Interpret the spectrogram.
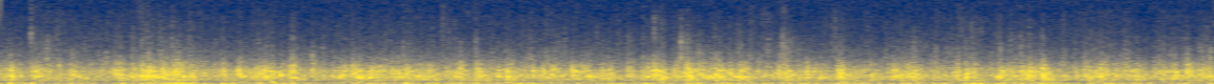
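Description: Faint, steady background noise with no distinct events.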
